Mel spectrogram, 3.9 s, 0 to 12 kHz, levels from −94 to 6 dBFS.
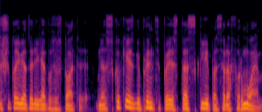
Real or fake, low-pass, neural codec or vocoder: fake; 7.2 kHz; codec, 16 kHz, 8 kbps, FunCodec, trained on LibriTTS, 25 frames a second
